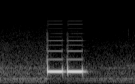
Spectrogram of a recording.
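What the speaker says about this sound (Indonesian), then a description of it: "Dengar sendiri kan HP-nya ngik-nguk" A mobile phone gives two steady electronic beeps in quick succession, clear and fairly loud over a faint background hum.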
